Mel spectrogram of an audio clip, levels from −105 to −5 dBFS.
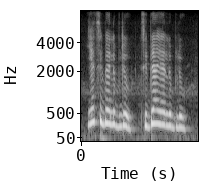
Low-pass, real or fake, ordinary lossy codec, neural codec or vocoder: none; real; none; none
